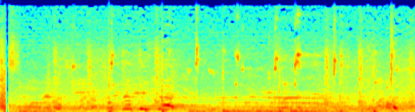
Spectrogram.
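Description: Basketball game sound in an arena hall: a ball bouncing on the hardwood court over a steady crowd murmur with scattered voices. The sound drops out for an instant just after the start.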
